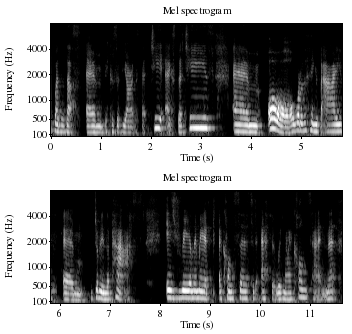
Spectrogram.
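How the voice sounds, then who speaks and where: Hosting a live marketing webinar, a trainer from Yorkshire, England, talks in a broad accent and a low-pitched, darkish voice, answering questions in a chatty, down-to-earth way full of "um" fillers. A little hiss or hum can be heard.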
